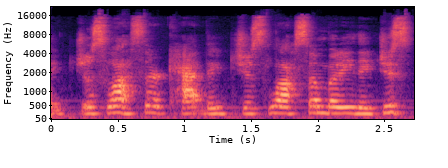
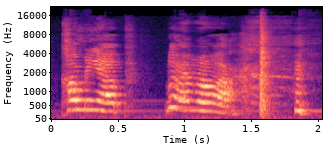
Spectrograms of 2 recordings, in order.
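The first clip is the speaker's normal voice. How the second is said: imitating a frantic client, higher and louder; mock panic, demanding and rushed, trailing into blah blah; desperate client; 4 semitones higher, 6 dB louder than usual. Mocking a desperate client calling for a reading, frantic and loud. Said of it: "people can't just be like".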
